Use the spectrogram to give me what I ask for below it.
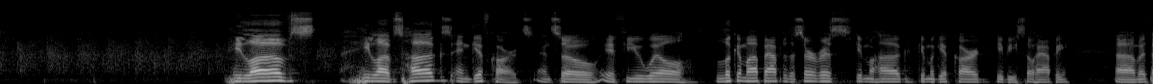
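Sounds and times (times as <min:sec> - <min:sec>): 
audience applause: 0:00.0 - 0:03.9
speech: 0:02.3 - 0:11.5.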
